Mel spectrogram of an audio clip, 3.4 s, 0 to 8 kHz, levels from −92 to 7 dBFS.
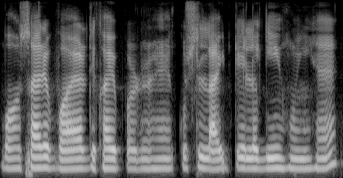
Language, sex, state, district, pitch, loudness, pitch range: Hindi, female, Uttar Pradesh, Lalitpur, 165 Hz, -19 LUFS, 165-175 Hz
